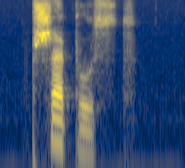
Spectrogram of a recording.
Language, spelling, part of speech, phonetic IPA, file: Polish, przepust, noun, [ˈpʃɛpust], Pl-przepust.ogg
